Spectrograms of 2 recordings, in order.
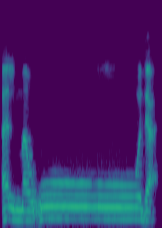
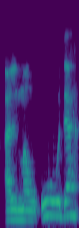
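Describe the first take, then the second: First: The long vowel is held for six counts. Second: The long vowel is held for two counts.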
